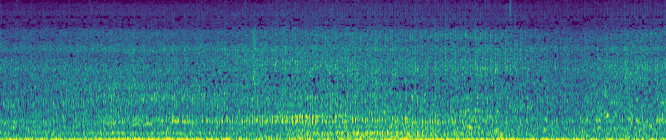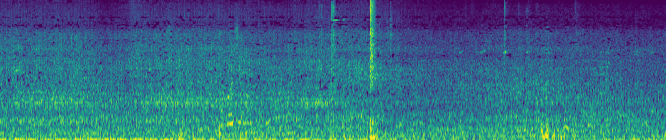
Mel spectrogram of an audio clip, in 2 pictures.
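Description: A large vehicle's engine running steadily with a low rumble, and a sharp knock late on.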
